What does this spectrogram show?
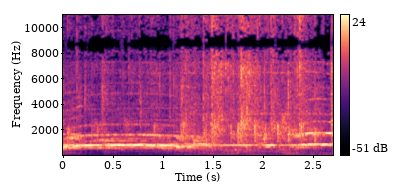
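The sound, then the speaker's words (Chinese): A crowd at a music performance erupts in loud, sustained cheering and high-pitched screams for an arriving performer, with scattered applause woven in, holding steady at full volume for a few seconds. “好了，给他一个尖叫声好不好？”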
